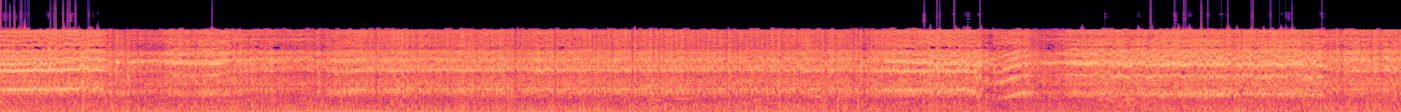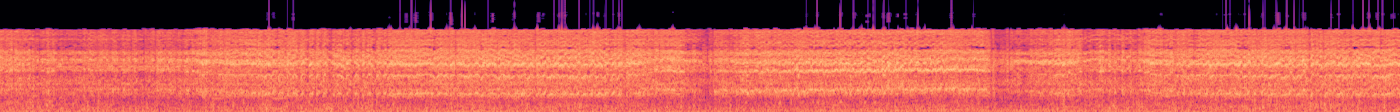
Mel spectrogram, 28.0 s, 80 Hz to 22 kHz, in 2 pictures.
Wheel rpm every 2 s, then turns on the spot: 220, 220, 240, 230, 220, 200, 220, 230, 210, 210, 220, 210, 220, 200.
none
